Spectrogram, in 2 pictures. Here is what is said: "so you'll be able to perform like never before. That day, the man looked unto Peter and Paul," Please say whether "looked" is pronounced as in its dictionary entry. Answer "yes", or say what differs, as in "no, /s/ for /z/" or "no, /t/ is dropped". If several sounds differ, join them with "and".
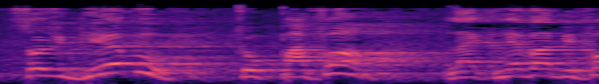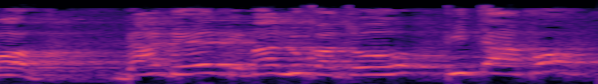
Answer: no, /t/ is dropped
